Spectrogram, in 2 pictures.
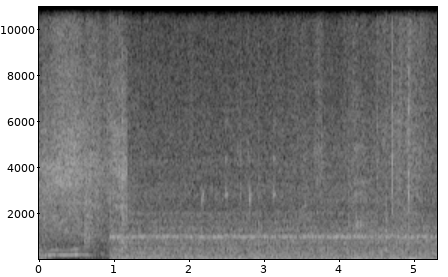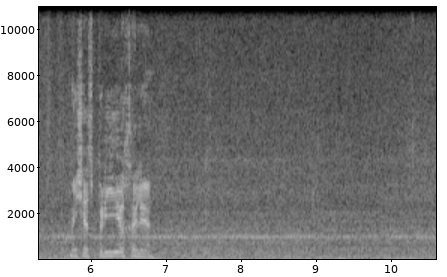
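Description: A car engine rumbles steadily while driving.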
